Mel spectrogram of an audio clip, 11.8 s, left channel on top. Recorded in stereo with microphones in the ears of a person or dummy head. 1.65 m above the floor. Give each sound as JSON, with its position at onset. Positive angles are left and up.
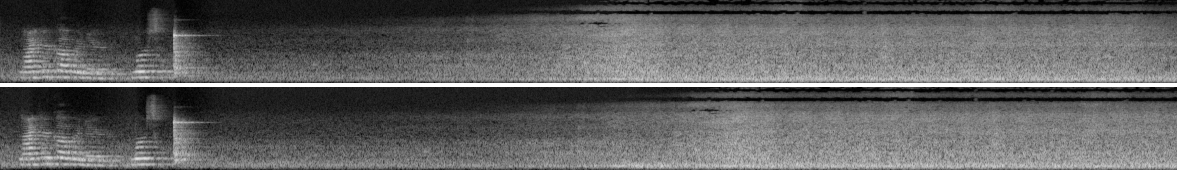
{"t": 0.2, "sound": "a woman speaking", "side_deg": -75, "distance_m": 6.0}
{"t": 1.7, "sound": "a piano", "side_deg": 0, "distance_m": 4.0}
